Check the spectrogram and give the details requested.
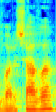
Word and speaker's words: Warszawa: in Poland as FCO Warszawa, which is the Polish pronunciation of Warsaw.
